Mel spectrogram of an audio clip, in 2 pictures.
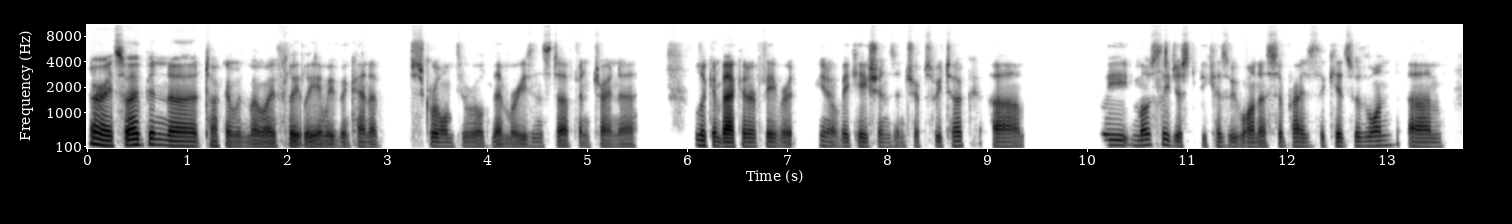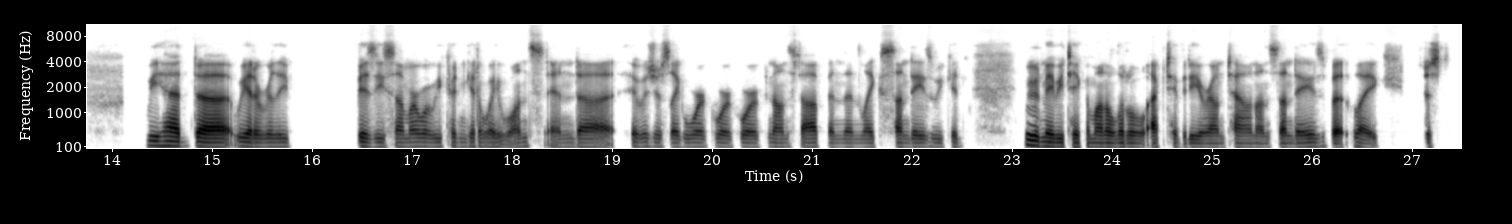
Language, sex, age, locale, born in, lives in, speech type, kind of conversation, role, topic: English, male, 35-39, en-US, United States, United States, conversation, advice, user, How can I preserve and relive the memories from a favorite vacation?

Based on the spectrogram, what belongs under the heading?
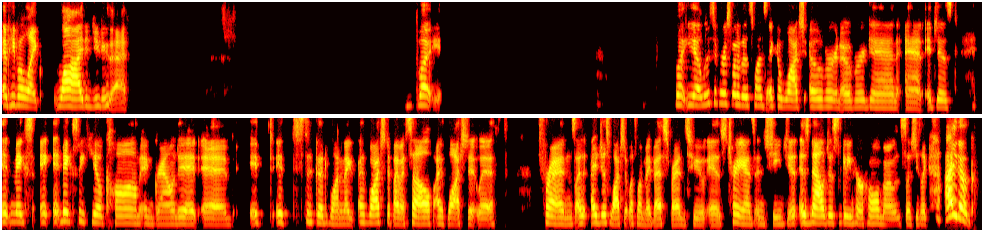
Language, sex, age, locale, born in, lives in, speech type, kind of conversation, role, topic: English, female, 40-44, en-US, United States, United States, conversation, unstructured, none, When life feels heavy, what comfort shows or films do you return to, and why?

